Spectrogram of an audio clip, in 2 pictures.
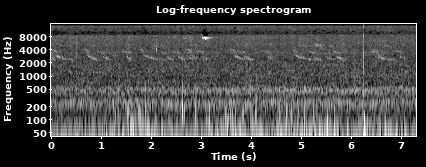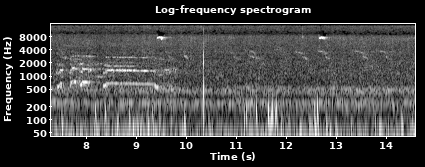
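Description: A steady, low drone of many honey bees humming together, with a rooster crowing partway through.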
